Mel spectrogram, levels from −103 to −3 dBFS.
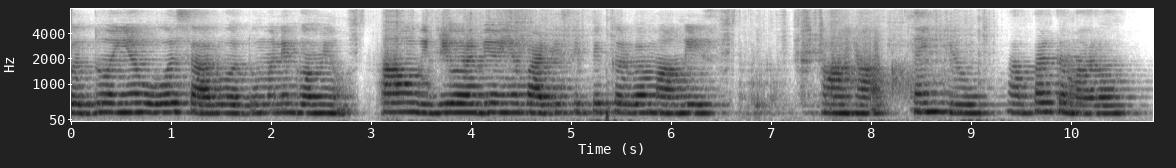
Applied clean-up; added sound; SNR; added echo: neural separator model SepFormer DNS4.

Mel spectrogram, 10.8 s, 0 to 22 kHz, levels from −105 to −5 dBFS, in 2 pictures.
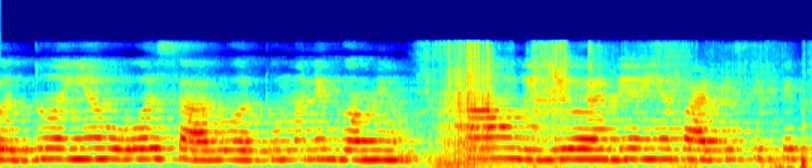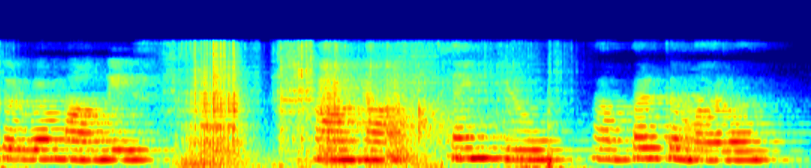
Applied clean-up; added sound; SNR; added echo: none; Tools; 10 dB; reverberation time 0.9 s.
